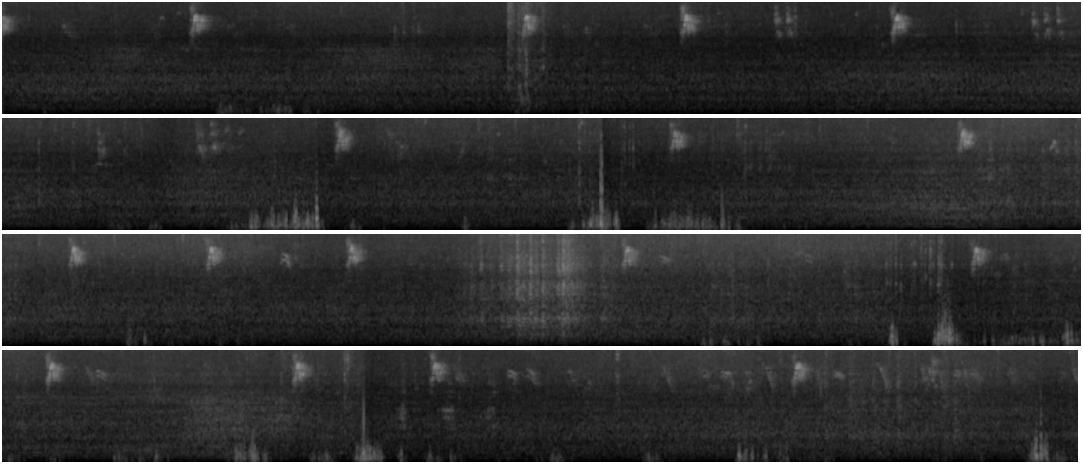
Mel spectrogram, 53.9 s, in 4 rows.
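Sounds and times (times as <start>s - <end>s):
outdoor background hiss: 0.0s - 53.9s
small birds chirping: 1.8s - 3.8s, 6.4s - 23.8s, 25.4s - 42.5s, 43.6s - 53.9s
crackly rustling: 25.4s - 30.5s, 31.6s - 40.8s, 47.6s - 53.9s
bird chirping: 45.4s - 48.0s.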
